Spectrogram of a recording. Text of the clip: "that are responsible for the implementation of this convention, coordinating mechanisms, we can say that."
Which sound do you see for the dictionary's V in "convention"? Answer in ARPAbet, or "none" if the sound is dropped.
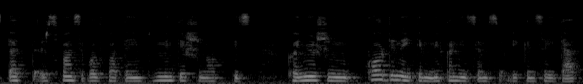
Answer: none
